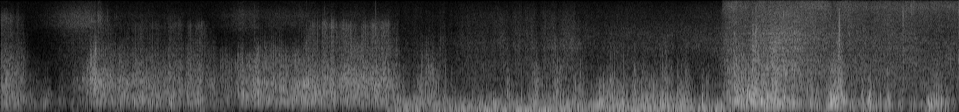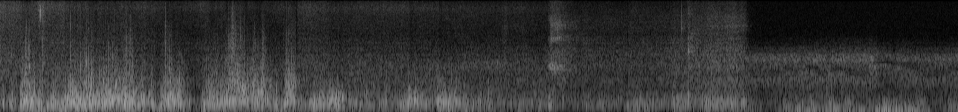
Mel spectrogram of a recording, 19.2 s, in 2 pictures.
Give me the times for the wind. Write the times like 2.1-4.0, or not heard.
0.0-19.1.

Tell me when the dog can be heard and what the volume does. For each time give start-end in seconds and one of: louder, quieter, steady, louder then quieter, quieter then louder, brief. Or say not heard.
not heard.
